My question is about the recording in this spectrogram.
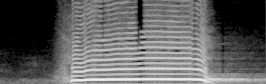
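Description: A loud, high-pitched shouted 'Woo!' held for about a second, ending in a quick drop in pitch.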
